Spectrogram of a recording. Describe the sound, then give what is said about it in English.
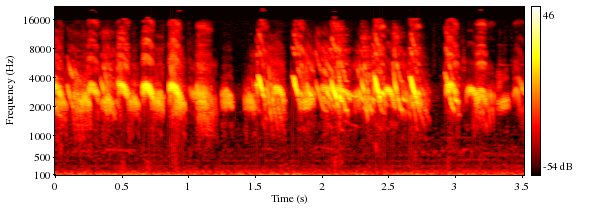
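Purple martins, nesting in old woodpecker cavities in saguaro cacti in the desert, chirp and chatter in a quick, busy stream of bright, gurgling notes, several birds overlapping, with a faint low rumble underneath and no one talking. “Purple martins.”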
